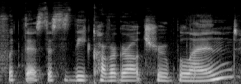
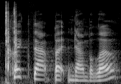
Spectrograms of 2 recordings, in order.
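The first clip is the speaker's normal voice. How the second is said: ordinary talk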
